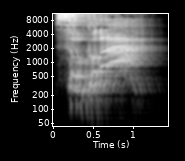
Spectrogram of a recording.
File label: Enemy Voice Remodeled Wartime Cargo Princess Damaged Attack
